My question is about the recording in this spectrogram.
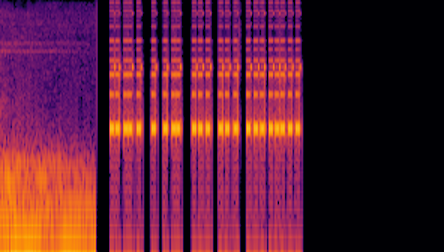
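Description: The fading tail of a deep, bass-heavy sound effect cuts off about a second in. It is followed by about two seconds of short electronic beeps, all on one pitch, in an uneven rhythm.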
